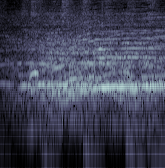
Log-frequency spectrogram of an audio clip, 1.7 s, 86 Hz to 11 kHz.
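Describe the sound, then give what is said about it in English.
A dense crowd of women screaming and cheering at once on a cruise in 2010, as Richard gets on a table to dance for them; high-pitched shrieks layered into a loud, sustained roar that stays constant throughout. “Here's a Cruise video from 2010. All that screaming, it's because Richard got on the table to dance for them.”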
